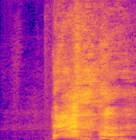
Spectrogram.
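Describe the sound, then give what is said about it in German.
A single sneeze from one person, a sudden forceful burst that trails off into a breathy tail. It is loud and heard alone, with silence just before it. “Und ich muss niesen.”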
